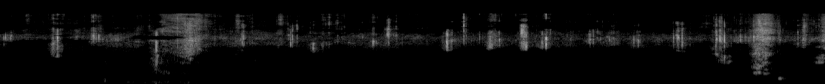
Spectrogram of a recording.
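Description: Close-up eating sounds: a person chewing rice and braised meat, with quick, irregular wet mouth clicks and smacks, and chopsticks now and then touching the plate.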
